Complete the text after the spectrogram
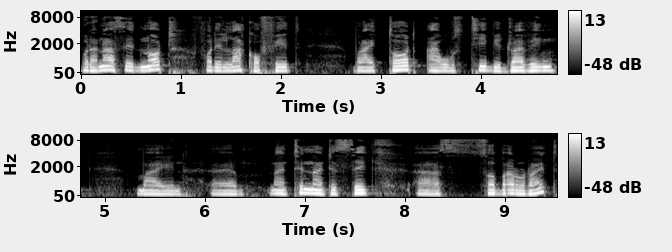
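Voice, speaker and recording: The speech comes at a fairly slow pace, somewhat breathy, with fairly even intonation and long, frequent pauses. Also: man, medium pitch for a man. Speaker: church member closing the service. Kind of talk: closing remarks and reading prayer reports. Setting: church. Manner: halting.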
